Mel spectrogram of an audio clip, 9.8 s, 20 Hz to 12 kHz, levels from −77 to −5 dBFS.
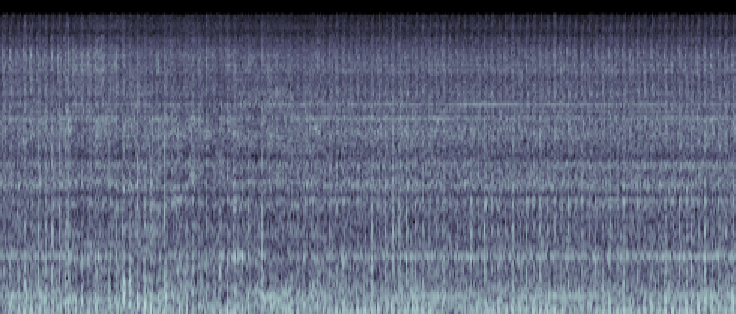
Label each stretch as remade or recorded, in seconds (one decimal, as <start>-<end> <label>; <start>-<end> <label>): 0.0-0.9 recorded; 0.9-4.3 remade; 4.3-9.8 recorded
